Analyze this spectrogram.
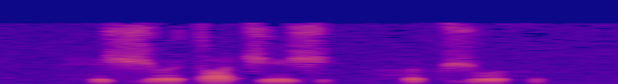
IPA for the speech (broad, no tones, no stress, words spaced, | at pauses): heʃʒɤə̯tɑt͡ʃeʃ | hɤθʒoθ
